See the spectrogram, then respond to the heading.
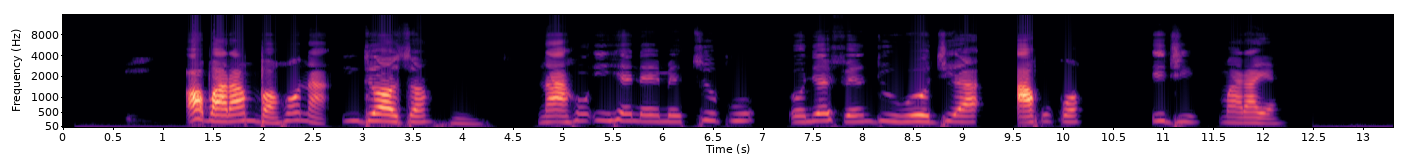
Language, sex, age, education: Igbo, female, 30-45, tertiary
